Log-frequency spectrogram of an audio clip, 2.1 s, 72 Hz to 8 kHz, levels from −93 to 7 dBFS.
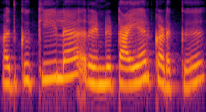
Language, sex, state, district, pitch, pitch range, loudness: Tamil, female, Tamil Nadu, Nilgiris, 245 Hz, 235-285 Hz, -15 LUFS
